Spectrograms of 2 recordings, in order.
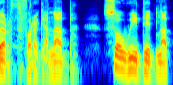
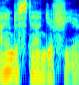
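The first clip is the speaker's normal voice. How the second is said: soft, hushed half-whisper under the breath; 6 dB quieter than usual. Yeshu squats beside Andreas, hugging his shoulders, and half-whispers to him. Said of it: "he whispered".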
